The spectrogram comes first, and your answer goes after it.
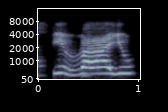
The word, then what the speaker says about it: співаю: І так само, як заплетися, так само я тобі співаю, не співаю, а співаю. Отак трошки наголос інший.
